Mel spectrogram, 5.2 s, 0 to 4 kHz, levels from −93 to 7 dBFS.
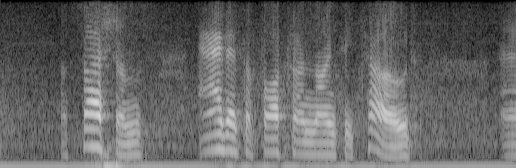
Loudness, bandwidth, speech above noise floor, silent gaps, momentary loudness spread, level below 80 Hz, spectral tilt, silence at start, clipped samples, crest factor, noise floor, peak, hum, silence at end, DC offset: -20 LUFS; 4 kHz; 23 dB; none; 23 LU; -50 dBFS; -10.5 dB/octave; 0 s; under 0.1%; 20 dB; -43 dBFS; -2 dBFS; none; 0 s; 2%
